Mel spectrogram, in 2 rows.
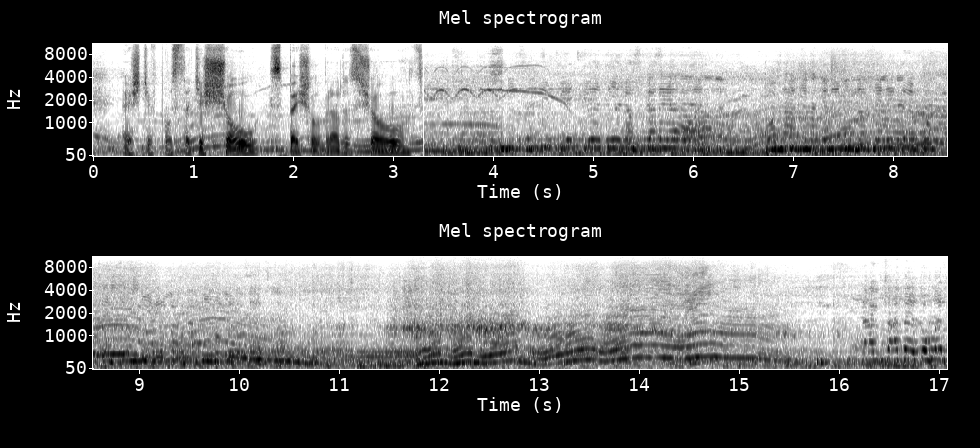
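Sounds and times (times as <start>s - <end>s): motorcycle engine revving: 5.2s - 16.4s.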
